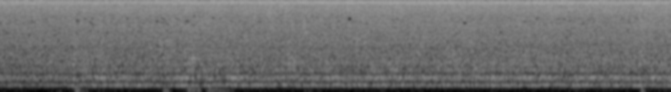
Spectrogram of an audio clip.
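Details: Honey bees at a beekeeping hive, while the keeper searches for the queen, fill the air with a steady, low, droning hum from many wings at once.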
